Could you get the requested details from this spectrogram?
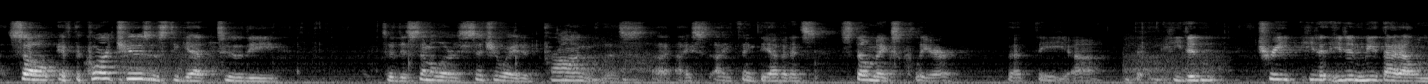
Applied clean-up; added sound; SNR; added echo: none; Crowd; 15 dB; reverberation time 0.4 s.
